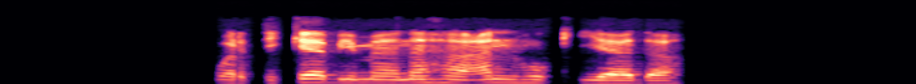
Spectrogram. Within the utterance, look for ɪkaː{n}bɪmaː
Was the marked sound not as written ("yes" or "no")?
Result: yes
